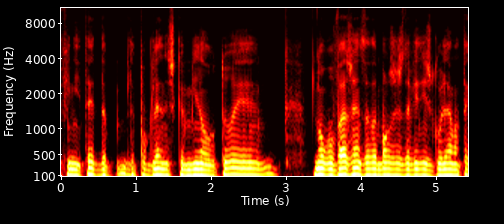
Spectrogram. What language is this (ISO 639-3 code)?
bul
